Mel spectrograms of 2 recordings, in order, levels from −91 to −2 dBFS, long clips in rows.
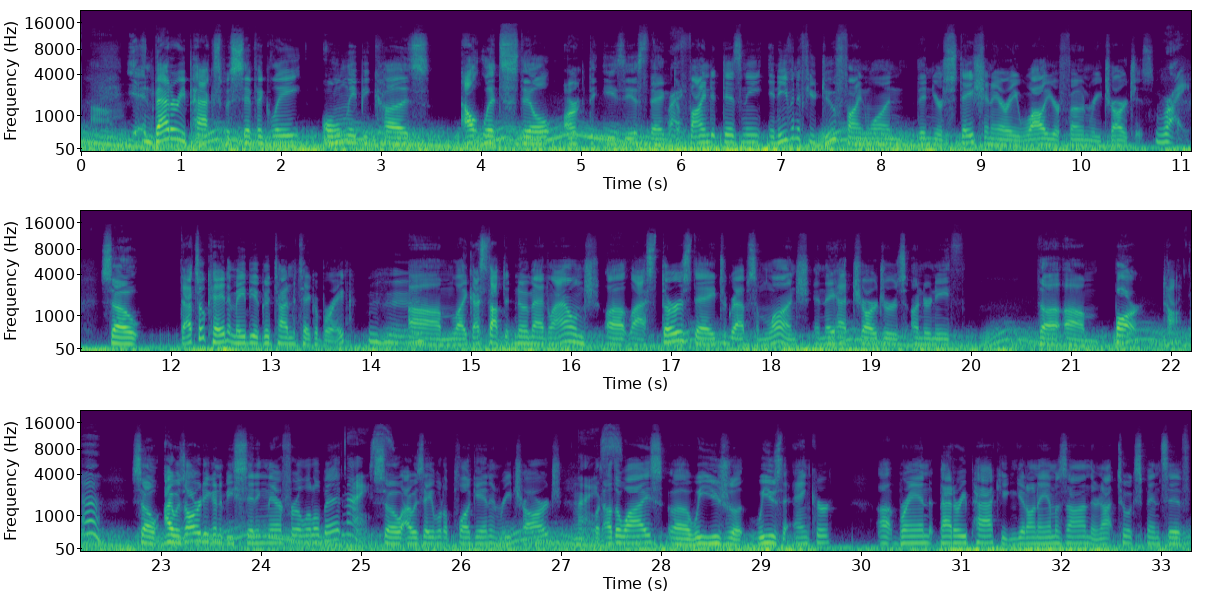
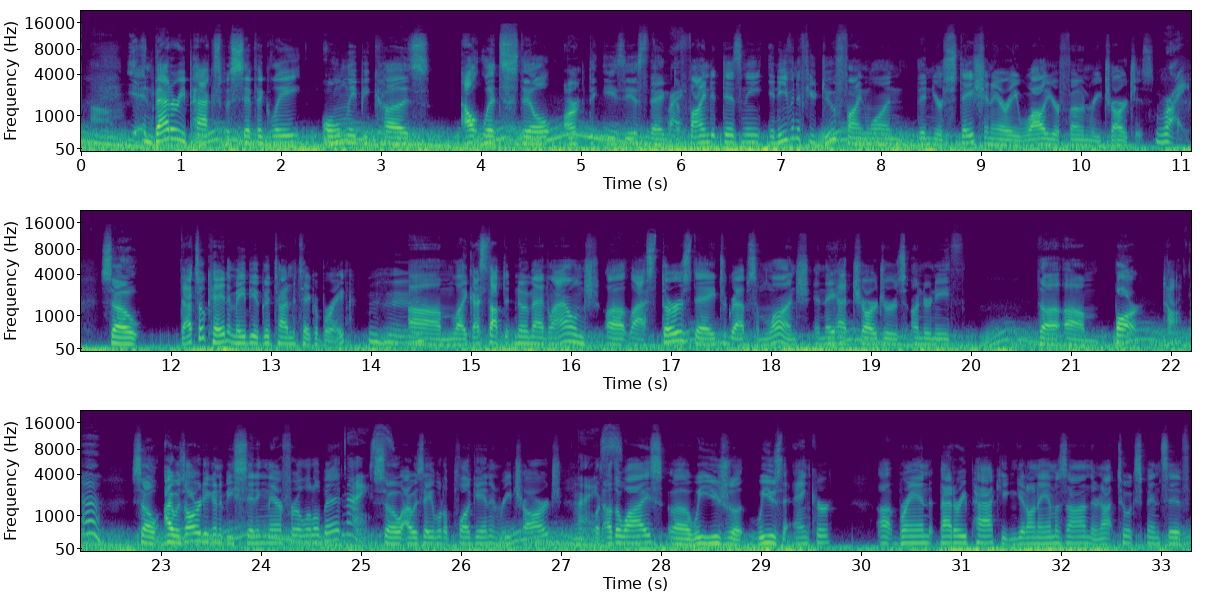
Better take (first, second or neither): neither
